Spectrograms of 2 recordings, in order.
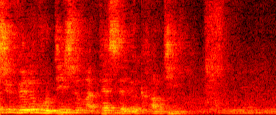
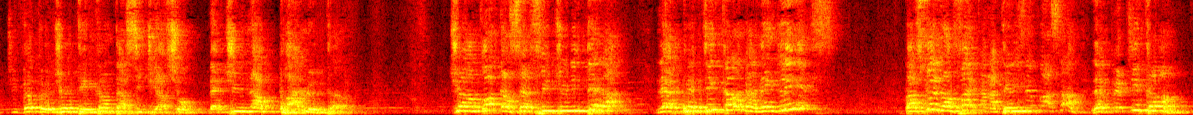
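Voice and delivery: preaching at full force; 7 semitones higher, 8 dB louder than usual. Acted. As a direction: thunder it at the congregation.

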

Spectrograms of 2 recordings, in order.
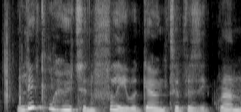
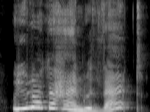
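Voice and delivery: higher, lilting polite offer; feigned helpfulness; 6 semitones higher, faster than usual. A narrator's reading. Willy sneaking up on Grandma, falsely helpful. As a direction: offer help sweetly, pitched up.

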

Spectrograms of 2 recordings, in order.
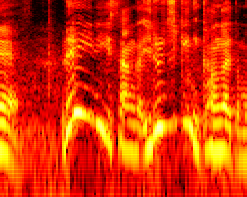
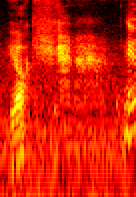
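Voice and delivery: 川の主の物真似. Retold or imitated. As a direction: imitate an old river spirit, voiceless then droning. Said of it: "じゃあ、どうぞ". (川の主のうなり声の真似)

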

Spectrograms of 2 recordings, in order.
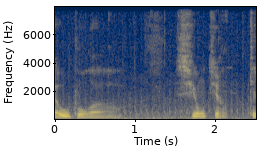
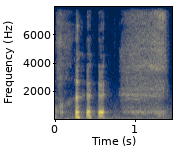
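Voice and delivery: breathy laugh; 6 semitones higher, 3 dB louder than usual. Real, not acted. Laughs at surrendering to players.

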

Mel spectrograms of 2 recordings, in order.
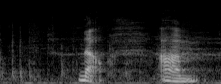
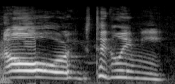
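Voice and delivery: loud, higher, laughing squeals; being tickled; 8 semitones higher, 13 dB louder, slower than usual. Real, not acted. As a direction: shriek while being tickled. He's tickling me.

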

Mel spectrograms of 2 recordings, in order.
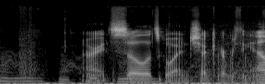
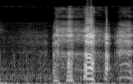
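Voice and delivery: surprised laugh; 14 semitones higher, 6 dB louder than usual. Real, not acted. Boxes moving strangely.

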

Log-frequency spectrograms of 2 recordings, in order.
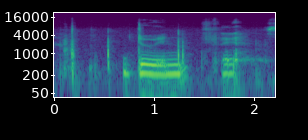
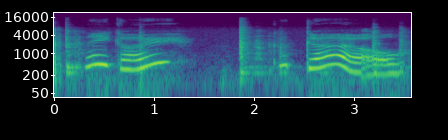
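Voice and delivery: high, louder pet praise; praising a pet; 6 semitones higher, 6 dB louder, slower than usual. Real, not acted. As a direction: reward her like a good dog. Praising hamster.

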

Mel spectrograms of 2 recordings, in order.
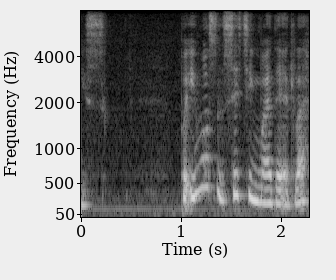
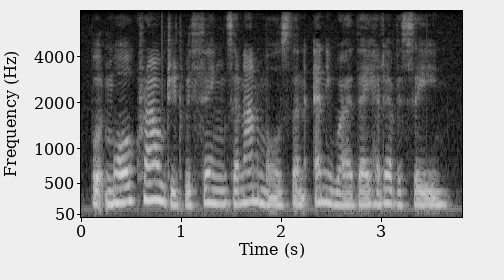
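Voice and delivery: plain reading voice

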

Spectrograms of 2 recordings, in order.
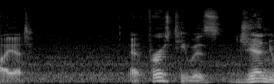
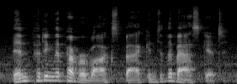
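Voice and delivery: plain reading voice

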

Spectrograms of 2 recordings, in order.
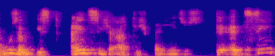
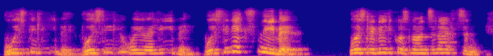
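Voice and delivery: pitched higher, pressing the questions ever harder; provocative questions; 7 semitones higher than usual. Acted. Jesus challenges the scribes, higher and insistent. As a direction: demand it of them, rising in challenge. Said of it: "er fragt sie auch provokant".

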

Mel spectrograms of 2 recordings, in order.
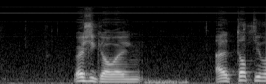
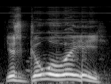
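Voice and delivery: exasperated yell; 6 semitones higher, 10 dB louder than usual. Real, not acted. Player killing an NPC, exasperated yell. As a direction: yell to drive them off. Pursuer still attacking.

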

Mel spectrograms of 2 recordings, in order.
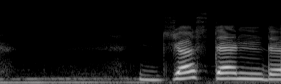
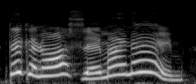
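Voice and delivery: high, louder worried wail; dismayed boy; 11 semitones higher, 9 dB louder than usual. Acted. Boy realizing every fly says his name, high worried. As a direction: fret it out loud.

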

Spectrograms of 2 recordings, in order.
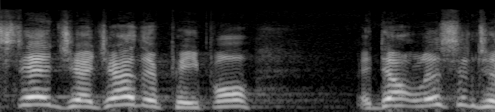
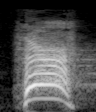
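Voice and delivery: scoffing laugh; 14 dB louder than usual. Real, not acted. Scoffs at a dropped ball.

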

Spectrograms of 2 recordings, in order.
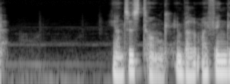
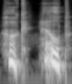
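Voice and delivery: high, panicked cry for help; calling for help; 10 semitones higher than usual. Acted. Fleeing the deer to his cabin, desperate cry. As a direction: scream for him to save you. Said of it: "I started yelling".

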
